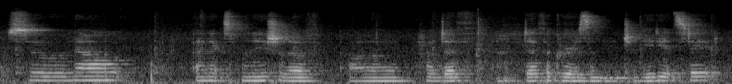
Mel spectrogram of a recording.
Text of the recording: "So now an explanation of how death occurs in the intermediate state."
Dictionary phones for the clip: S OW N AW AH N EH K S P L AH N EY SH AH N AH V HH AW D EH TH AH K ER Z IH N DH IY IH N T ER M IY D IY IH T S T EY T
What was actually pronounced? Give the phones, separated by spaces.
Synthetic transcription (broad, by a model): S OW N AW AH N EH K S P L AH N EY SH AH N AH V HH AW D EH TH AH K ER Z IH N DH IY IH N T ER M IY D IY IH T S T EY T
